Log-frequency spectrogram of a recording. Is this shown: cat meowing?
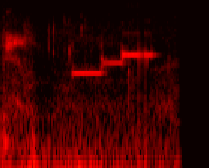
no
